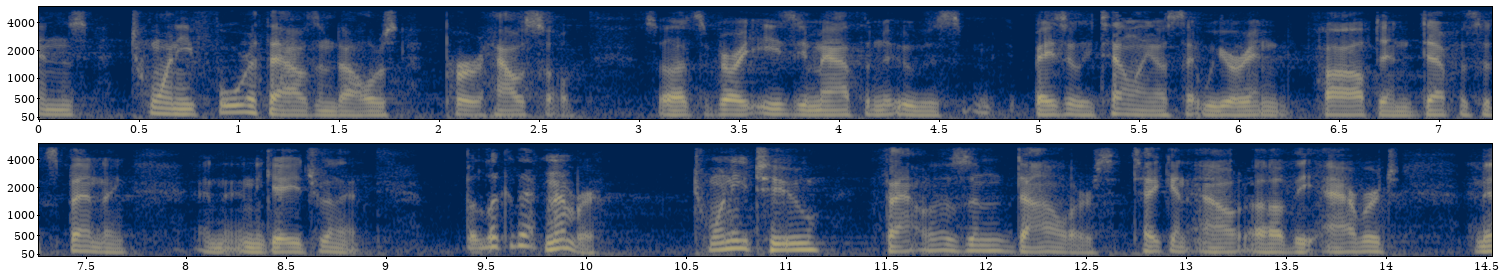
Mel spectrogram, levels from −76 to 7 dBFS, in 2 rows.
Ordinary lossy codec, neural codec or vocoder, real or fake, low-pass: AAC, 32 kbps; none; real; 5.4 kHz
